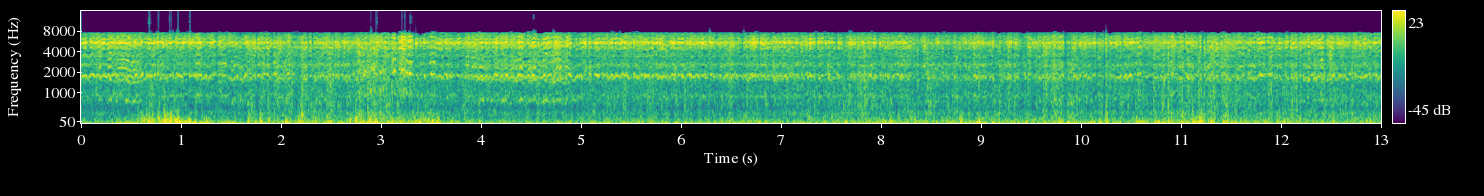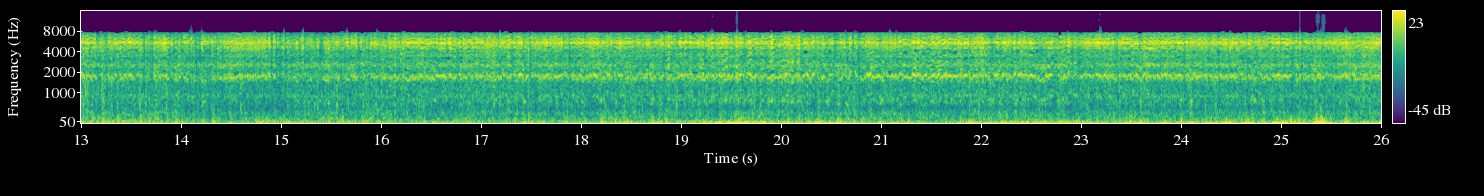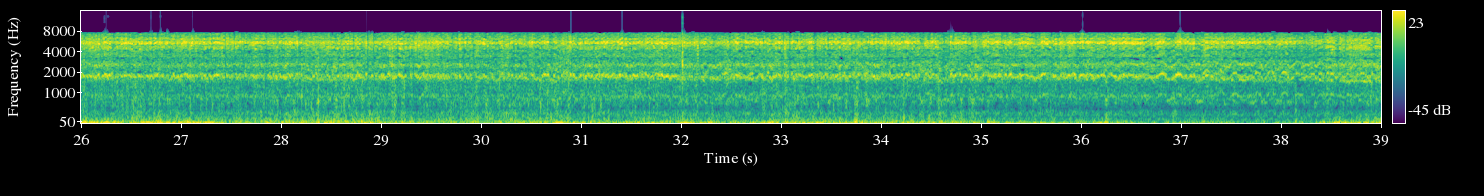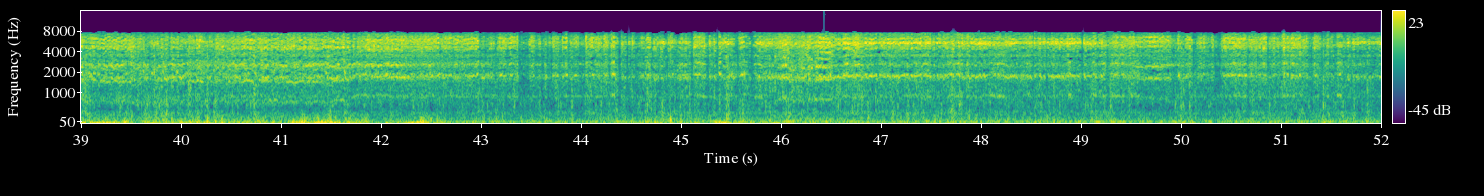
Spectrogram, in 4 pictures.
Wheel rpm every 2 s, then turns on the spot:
230, 240, 230, 230, 230, 230, 230, 230, 220, 210, 210, 220, 240, 230, 230, 220, 230, 230, 230, 210, 220, 230, 230, 230, 230, 230.
none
